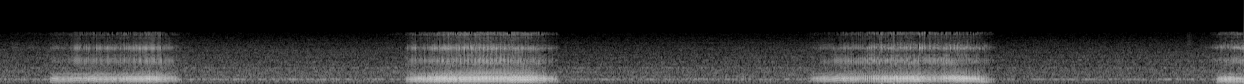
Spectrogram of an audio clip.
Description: A man snores, loudly....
